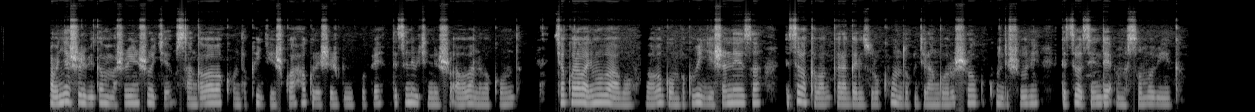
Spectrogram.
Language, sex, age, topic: Kinyarwanda, female, 18-24, education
